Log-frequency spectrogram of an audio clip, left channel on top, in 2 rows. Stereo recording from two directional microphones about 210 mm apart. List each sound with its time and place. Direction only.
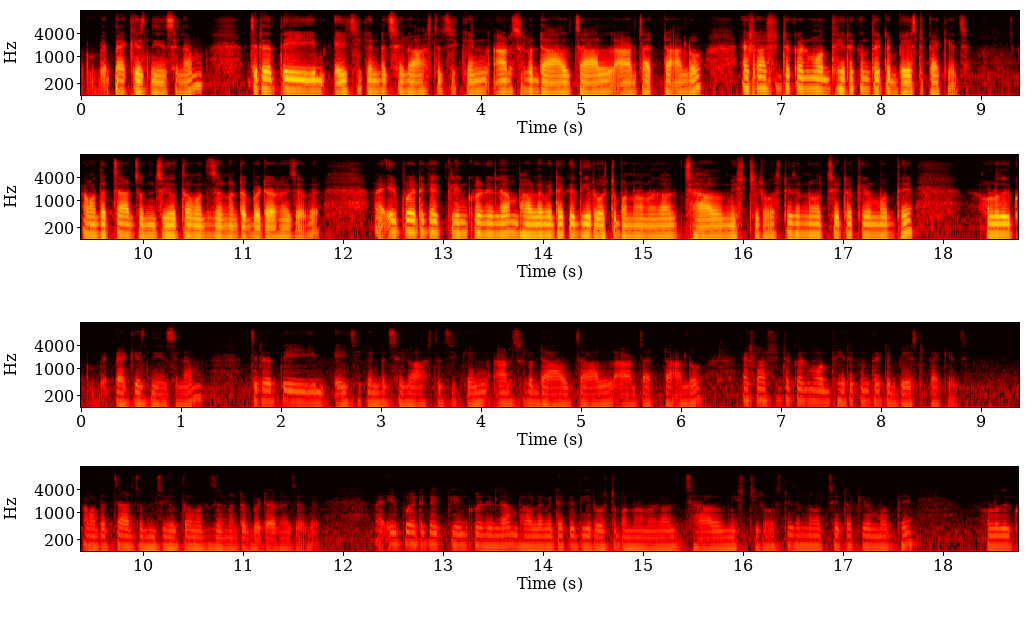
0.2 s speech: 45° left (ahead or behind)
